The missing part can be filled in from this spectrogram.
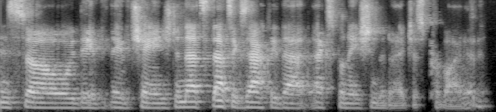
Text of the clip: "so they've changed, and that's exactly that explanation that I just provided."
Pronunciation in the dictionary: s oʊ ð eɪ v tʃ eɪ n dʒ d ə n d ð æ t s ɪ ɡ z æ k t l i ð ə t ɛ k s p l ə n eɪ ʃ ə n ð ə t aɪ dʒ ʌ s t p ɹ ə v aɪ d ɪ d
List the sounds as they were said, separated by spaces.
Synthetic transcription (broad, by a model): s oʊ ð eɪ v tʃ eɪ n dʒ d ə n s ð æ t s ɪ ɡ z æ k t l i ð ə t ɛ k s p l ə n eɪ ʃ ə n ð ə t aɪ dʒ ʌ s p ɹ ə v aɪ d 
